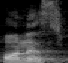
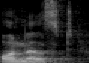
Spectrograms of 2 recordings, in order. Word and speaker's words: honest: It is beginning with silent H. It is not honest. It is what? Honest.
